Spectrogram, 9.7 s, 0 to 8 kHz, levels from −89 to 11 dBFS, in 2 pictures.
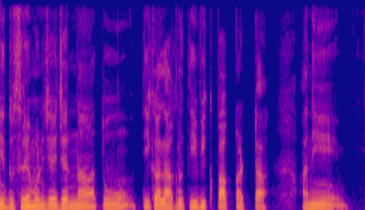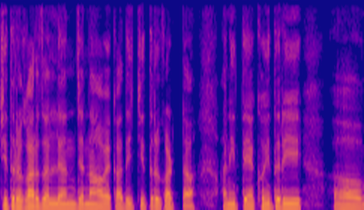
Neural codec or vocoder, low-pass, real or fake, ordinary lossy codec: none; none; real; none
